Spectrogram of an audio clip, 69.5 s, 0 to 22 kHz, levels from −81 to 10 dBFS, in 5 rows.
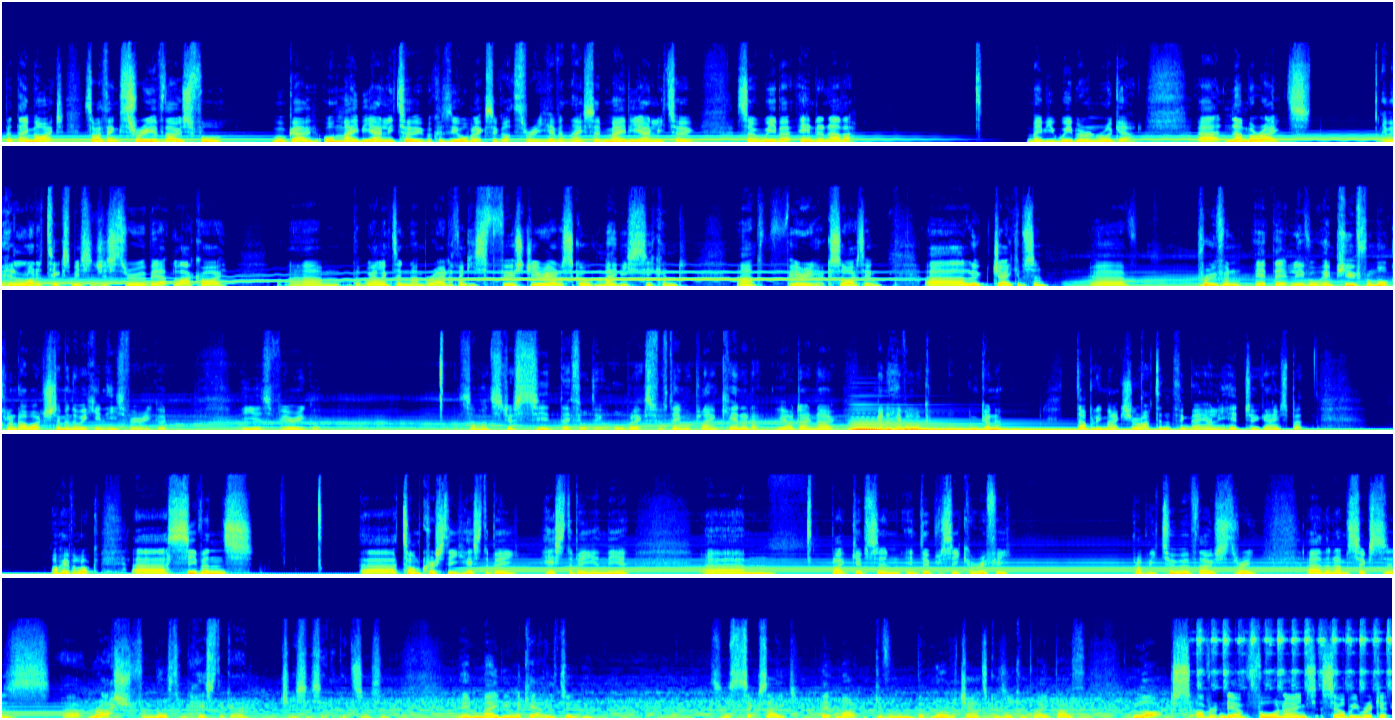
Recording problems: background music; loud; throughout; 6 dB below the speech

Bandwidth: 15.5 kHz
